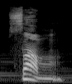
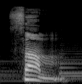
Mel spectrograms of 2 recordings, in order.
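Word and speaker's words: psalm: Next P এস, এই letter দুটিও দন্ত স sound উৎপন্ন করতে পারে, যেমন সাম। সাম, দেখুন এখানে আমরা পি এবং এস কে পাচ্ছি এবং তার উচ্চারণ হচ্ছে দন্ত স।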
